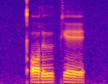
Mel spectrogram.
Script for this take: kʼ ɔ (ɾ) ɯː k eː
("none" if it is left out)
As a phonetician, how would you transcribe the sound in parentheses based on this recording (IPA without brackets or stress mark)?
ɾ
